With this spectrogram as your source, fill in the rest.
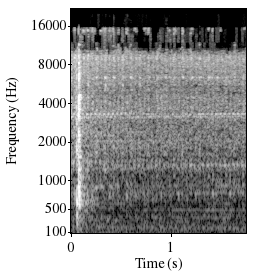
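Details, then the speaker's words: Overhauled VW EA888 engine at steady, smooth idle, heard through a listening rod on the cylinder head: light rapid ticking; suspected low oil pressure making the camshaft adjuster tick, not confirmed. "这样一听，还有哒哒哒哒哒的声音。据直播间的专家会诊给我下出来结论，应该是这个机油压力不足导致的这个凸轮轴一直调节出现这个死亡哒哒哒哒的声音。"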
